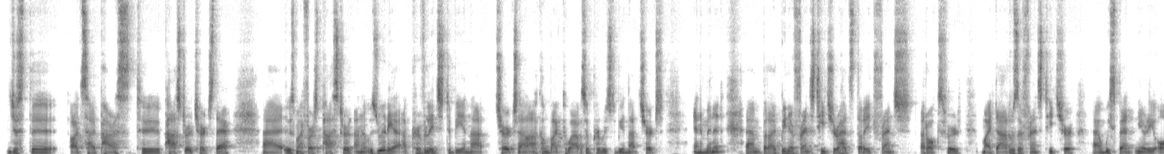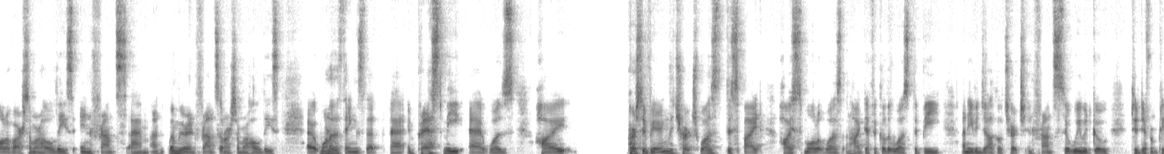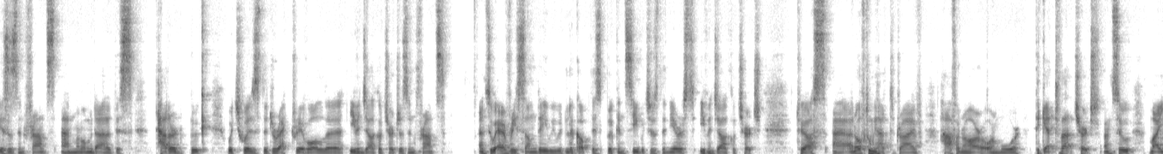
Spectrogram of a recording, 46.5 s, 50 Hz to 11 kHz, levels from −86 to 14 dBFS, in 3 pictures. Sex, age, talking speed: male, 30-49, 240 wpm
